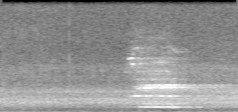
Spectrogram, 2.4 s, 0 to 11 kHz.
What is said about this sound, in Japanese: 4番線から札幌行き快速エアポート107号が発車いたします。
